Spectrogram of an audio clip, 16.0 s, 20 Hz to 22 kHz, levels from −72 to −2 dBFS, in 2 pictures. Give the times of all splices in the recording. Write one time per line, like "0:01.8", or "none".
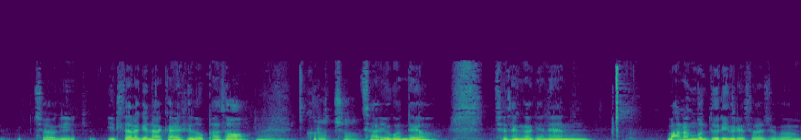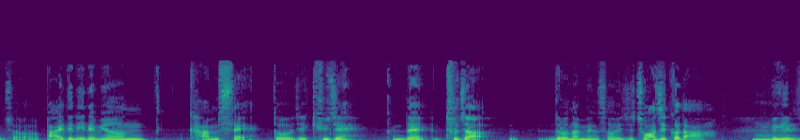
0:02.9
0:10.6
